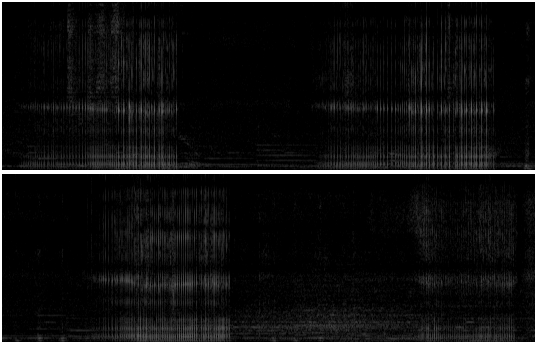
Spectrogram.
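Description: A Boston terrier snores in rough, rattling breaths that rise and fall about every three seconds.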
